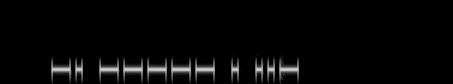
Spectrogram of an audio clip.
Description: Morse code, heard as a keyed tone, about 20 wpm, 700 Hz. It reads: N0EU
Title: USA Call Signs - 4 Characters - Repeated 3x - 20wpm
